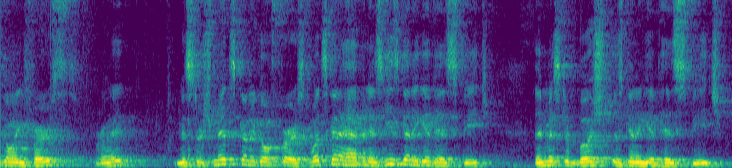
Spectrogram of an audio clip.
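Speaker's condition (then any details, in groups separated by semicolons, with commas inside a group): No condition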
